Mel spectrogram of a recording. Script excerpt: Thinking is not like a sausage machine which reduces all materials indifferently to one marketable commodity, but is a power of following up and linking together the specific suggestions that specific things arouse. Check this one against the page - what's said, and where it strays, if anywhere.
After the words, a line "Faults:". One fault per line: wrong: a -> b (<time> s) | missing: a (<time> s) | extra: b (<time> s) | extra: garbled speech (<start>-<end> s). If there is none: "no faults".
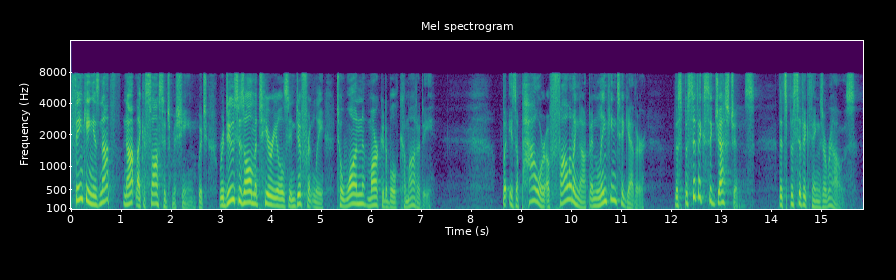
Thinking is not not like a sausage machine which reduces all materials indifferently to one marketable commodity, but is a power of following up and linking together the specific suggestions that specific things arouse.
Faults:
extra: not (1.0 s)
